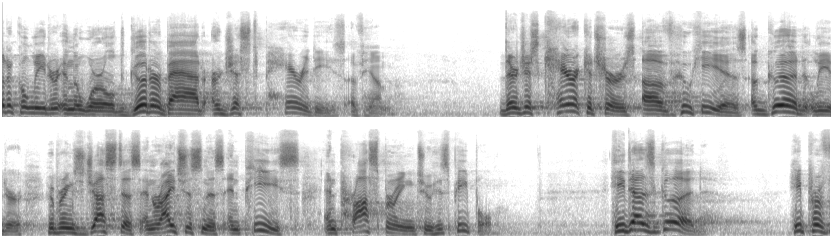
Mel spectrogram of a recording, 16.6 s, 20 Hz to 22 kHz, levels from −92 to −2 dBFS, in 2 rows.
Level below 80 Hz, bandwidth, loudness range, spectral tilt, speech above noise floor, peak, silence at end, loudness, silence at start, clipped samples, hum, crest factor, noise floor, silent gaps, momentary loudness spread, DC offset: -66 dBFS; 15 kHz; 6 LU; -4.5 dB/octave; 36 dB; -10 dBFS; 0 s; -26 LUFS; 0 s; under 0.1%; none; 18 dB; -62 dBFS; none; 12 LU; under 0.1%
